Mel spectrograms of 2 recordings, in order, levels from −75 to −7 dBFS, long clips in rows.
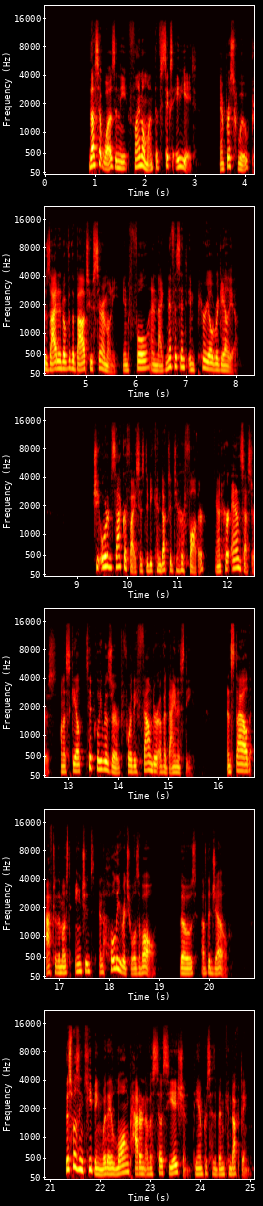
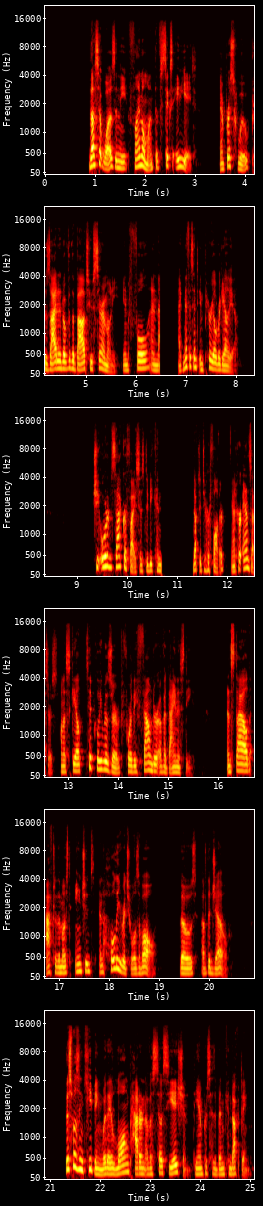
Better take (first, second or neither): first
